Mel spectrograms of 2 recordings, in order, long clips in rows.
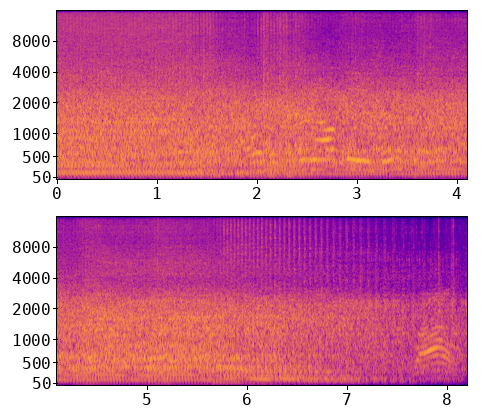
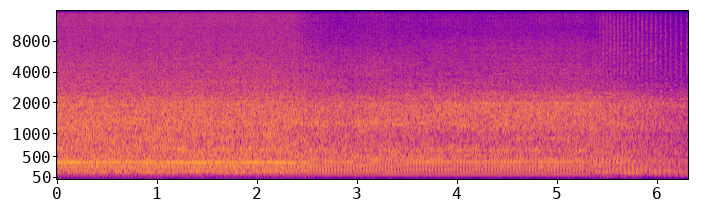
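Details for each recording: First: Gas-engine pressure washer with a 4.3 gallon-a-minute pump, being diagnosed for low pressure (over 1,000 psi low even with a new number 4 nozzle). Steady small-engine drone with an even pump beat of about four pulses a second, running smoothly and fading near the end. Normal running. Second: Underperforming pressure washer pump, still about 1,000 psi low even with a new number 4 nozzle: small engine's steady buzz sags and bogs when the trigger is pulled; little bypass noticed.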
